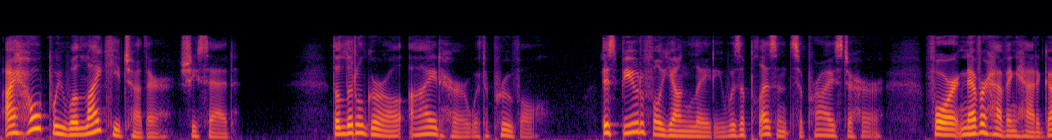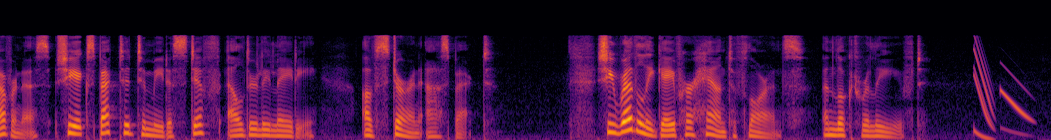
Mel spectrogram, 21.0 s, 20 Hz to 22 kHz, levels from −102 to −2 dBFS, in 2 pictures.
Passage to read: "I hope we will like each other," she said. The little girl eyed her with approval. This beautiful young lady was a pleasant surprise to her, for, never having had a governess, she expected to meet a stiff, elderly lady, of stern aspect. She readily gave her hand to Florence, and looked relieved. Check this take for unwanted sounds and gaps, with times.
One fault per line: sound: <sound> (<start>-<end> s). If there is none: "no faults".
sound: chirp (20.3-20.9 s)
